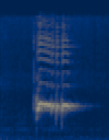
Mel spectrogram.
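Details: One cooing phrase from a local zebra dove in crystal-voice style. A sudden bright note breaks into two or three quick stutters, then trails off into a long fading tone, with a faint low hum underneath.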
